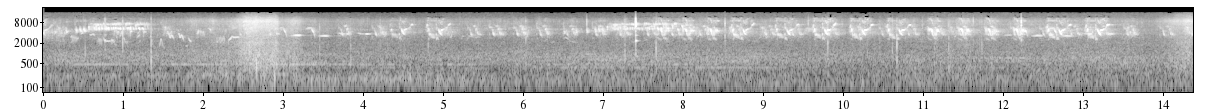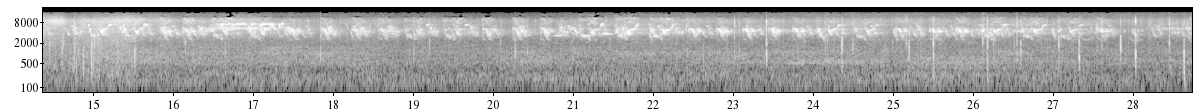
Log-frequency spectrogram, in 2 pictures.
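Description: Birds calling in a meadow: a dense, continuous run of short high chirps, with a few rising-and-falling call phrases over it. Twice, near 3 and 15 seconds in, a brief rush of noise sweeps across it.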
